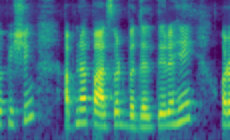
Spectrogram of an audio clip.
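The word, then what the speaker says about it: phishing: P silent है, हाँ, फिशिंग।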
